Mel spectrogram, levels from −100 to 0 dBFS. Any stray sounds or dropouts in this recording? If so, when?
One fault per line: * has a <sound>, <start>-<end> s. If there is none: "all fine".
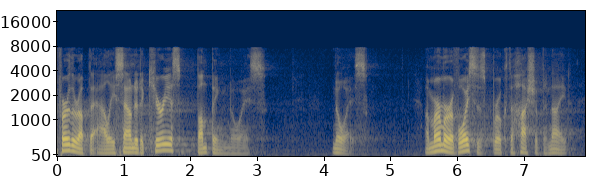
all fine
